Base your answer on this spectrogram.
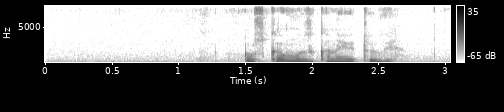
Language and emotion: Russian, neutral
